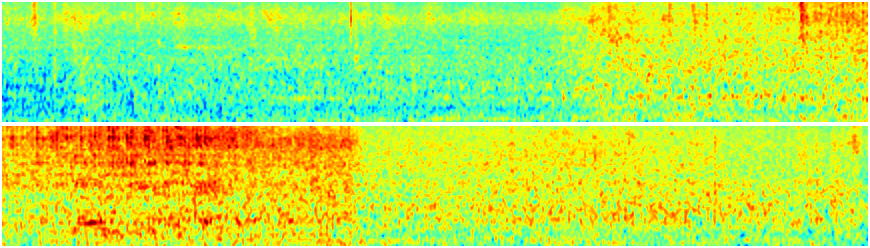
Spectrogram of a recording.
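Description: Street traffic noise: a steady rumble of cars on the road, swelling as a vehicle passes about five seconds in, then easing.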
